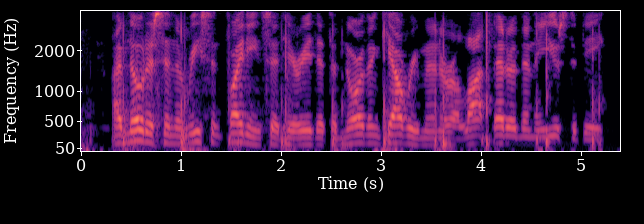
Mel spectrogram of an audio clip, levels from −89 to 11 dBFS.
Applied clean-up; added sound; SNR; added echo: classical method spectral subtraction.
